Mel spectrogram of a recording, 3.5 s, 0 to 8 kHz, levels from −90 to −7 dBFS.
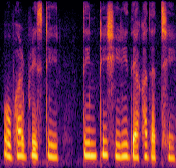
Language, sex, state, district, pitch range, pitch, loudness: Bengali, female, West Bengal, Cooch Behar, 210-230 Hz, 220 Hz, -19 LUFS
